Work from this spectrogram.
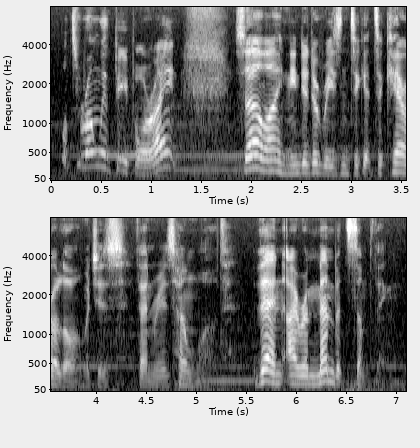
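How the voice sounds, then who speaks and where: Casting: male actor for excitable, cheeky adventurer in an audio roleplay. Fairly high, very lively pitch, theatrical, stammering, over music. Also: moderate pace. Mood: chatty, cheeky. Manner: stammering, animated, theatrical, jokey. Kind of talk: ASMR roleplay audio drama.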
